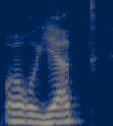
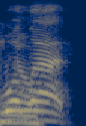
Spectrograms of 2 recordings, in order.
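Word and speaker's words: Ouellette: Olyette, 16. Willette. What? Willette. That's how you say it? I don't think Willette. So. Really? Yeah. OUE? Yes, Willette.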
